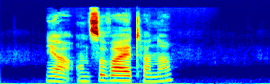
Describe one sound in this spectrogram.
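A young woman speaks briefly and with animation into a close microphone.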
